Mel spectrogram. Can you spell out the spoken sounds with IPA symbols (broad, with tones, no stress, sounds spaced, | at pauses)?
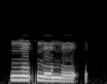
ŋ ẽ˦ k̚ n̪ e˧ n̪ e˨ ʔ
